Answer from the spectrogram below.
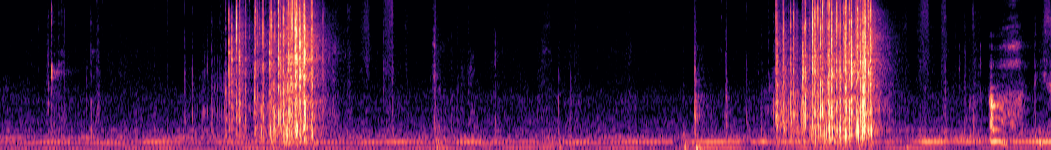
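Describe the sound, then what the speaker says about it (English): A tarot deck is shuffled loudly and close up in two riffling bursts a few seconds apart, with a steady low hum between them. "these cards are getting loud"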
